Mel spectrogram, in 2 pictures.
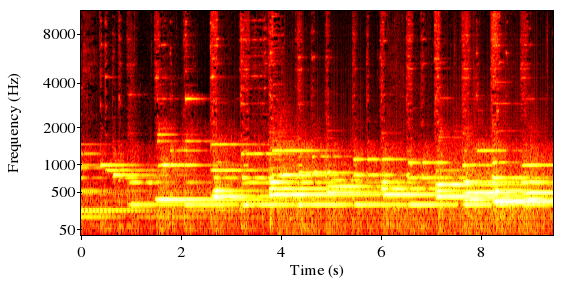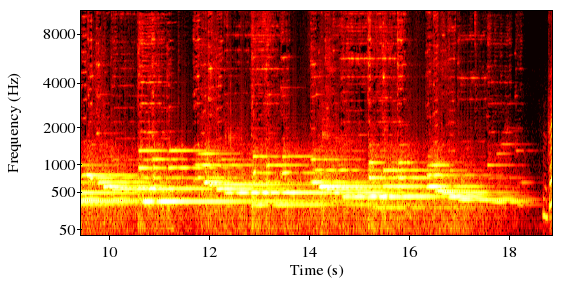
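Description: Glass harp: two players rub the rims of tuned wine glasses, giving sustained ringing notes that overlap in a slow, flowing melody. The sound fades out near the end.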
